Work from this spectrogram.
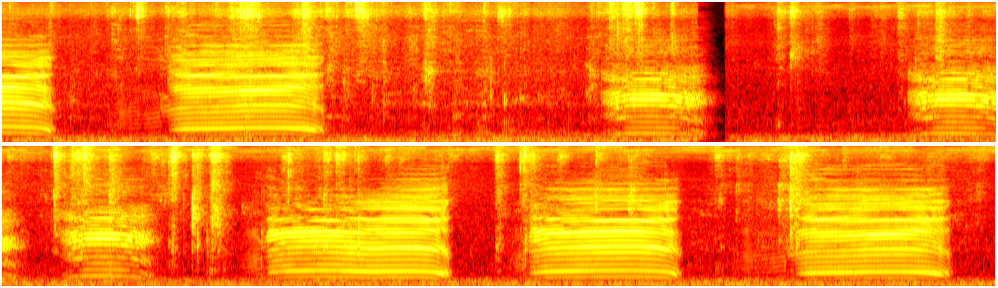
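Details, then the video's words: Cattle from a herd of dozens being herded moo repeatedly. Seven or eight separate moos come at irregular intervals, each a short, nasal lowing call that falls slightly at the end, with brief quiet gaps between them. "Aktivitas Mengiring Puluhan Sapi Lembu Lucu Suara Moo - Suara Sapi Moo Yang Lucu"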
